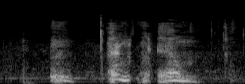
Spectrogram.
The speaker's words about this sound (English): What's he doing? He's clearing his throat. I'm clearing my throat.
